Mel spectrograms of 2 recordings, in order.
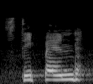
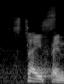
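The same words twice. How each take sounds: First: The first vowel is a plain short vowel. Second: The first vowel glides like in 'sty'. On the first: The speaker calls it wrong. "not sti. Stipend, no" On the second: The speaker calls it right. "with that vowel glide"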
